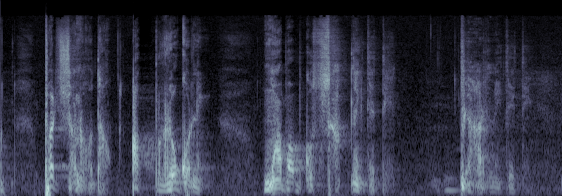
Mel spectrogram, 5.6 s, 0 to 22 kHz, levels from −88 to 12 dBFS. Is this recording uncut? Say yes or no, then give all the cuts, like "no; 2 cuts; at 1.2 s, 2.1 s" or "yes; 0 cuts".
no; 1 cut; at 1.1 s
